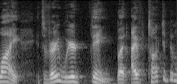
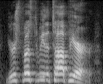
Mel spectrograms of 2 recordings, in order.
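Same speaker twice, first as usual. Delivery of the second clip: higher, louder comic indignation; raised-voice reprimand of a lover; mock scolding; 8 semitones higher, 7 dB louder than usual. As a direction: call them out, exasperated. Scolding the role-confused top.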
